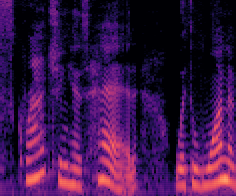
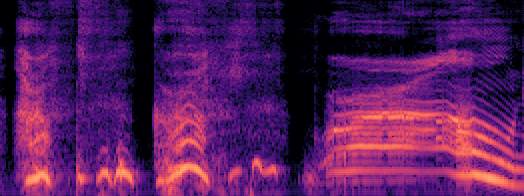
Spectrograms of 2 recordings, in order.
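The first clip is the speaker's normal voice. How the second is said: high, hammed-up grunts and groans, louder; grumbling groans; 8 semitones higher, 4 dB louder, much slower than usual. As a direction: groan out the strain like lifting something heavy. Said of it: "he muttered under his breath".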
